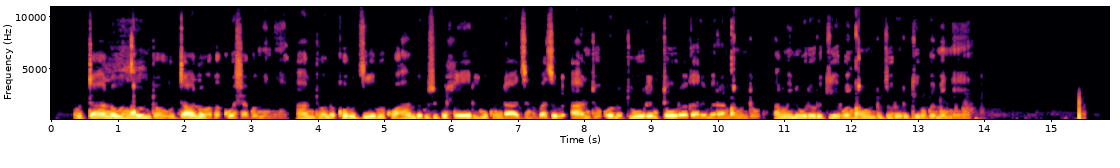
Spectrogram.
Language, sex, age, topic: Ndau, male, 18-24, health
